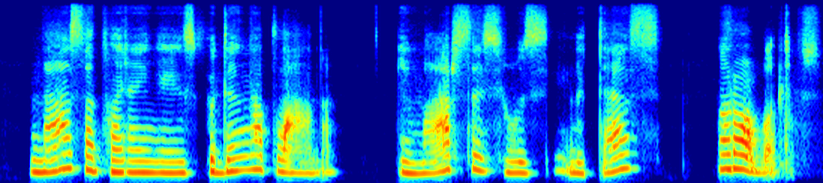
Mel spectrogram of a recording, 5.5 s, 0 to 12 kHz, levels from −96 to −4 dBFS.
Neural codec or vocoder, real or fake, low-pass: codec, 32 kHz, 1.9 kbps, SNAC; fake; 10.8 kHz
